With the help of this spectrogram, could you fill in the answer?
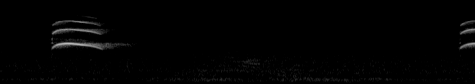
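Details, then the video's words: Buzzard giving a single loud, descending, whistled mew, followed by about three and a half seconds of silence before another call begins. "Buzzard Sound | Hear the Wild Call of a Majestic Bird of Prey"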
